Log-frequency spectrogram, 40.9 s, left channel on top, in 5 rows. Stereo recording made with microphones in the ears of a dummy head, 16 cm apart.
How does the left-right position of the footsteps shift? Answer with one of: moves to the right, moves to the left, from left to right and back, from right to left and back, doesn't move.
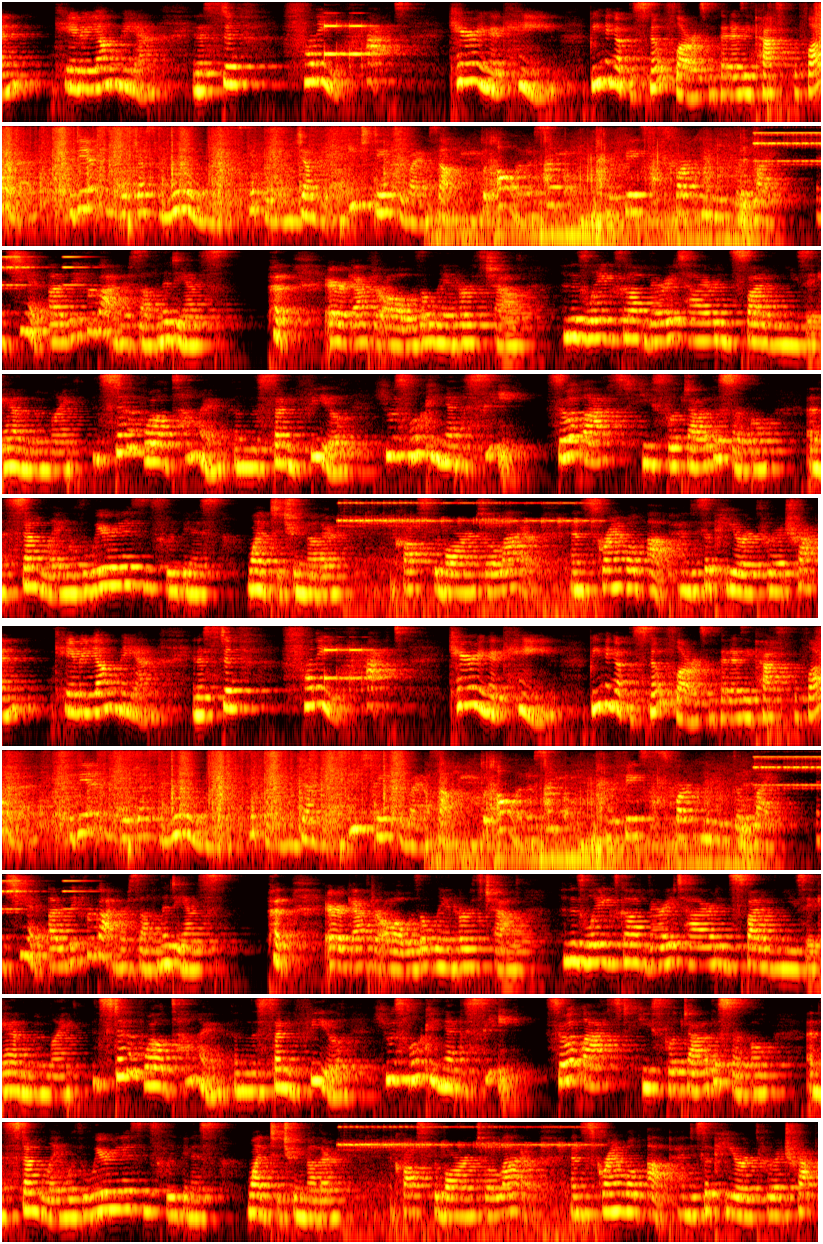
from left to right and back.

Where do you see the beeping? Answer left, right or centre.
centre.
